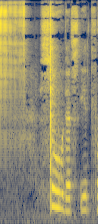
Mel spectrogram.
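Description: A young woman speaks close to a microphone with animation.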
